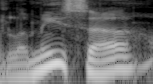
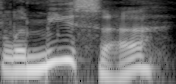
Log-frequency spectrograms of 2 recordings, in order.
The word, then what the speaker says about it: Lamesa: An attempt to establish a 45-mile line between Big Spring and Lamesa also failed. And yes, it's pronounced Lamesa and not Lamesa, according to my wife, who's from Muleshoe, Texas.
